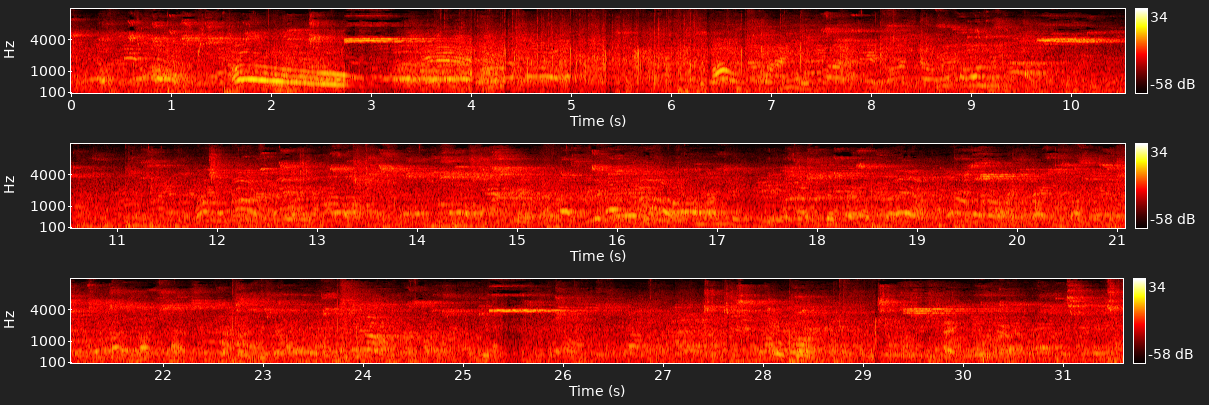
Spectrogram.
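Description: Indoor basketball game sounds in a large, echoing gym: a basketball dribbling on the hardwood court amid many voices of players and spectators talking and calling out, with a few short high squeaks scattered through.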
